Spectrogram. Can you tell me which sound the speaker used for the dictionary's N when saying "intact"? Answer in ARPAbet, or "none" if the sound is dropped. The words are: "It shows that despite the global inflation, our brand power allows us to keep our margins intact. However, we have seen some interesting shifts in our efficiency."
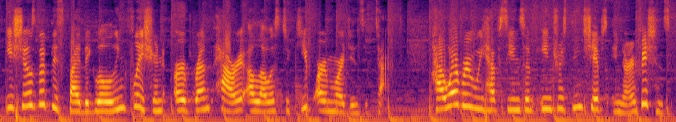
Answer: none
